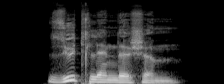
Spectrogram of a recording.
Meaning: strong dative masculine/neuter singular of südländisch
- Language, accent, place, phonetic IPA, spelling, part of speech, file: German, Germany, Berlin, [ˈzyːtˌlɛndɪʃm̩], südländischem, adjective, De-südländischem.ogg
